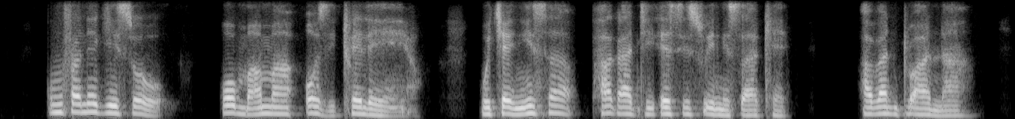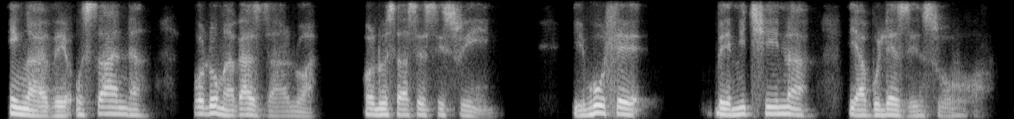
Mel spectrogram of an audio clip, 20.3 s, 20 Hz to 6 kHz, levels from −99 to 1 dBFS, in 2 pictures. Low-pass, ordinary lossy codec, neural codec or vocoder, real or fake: 5.4 kHz; Opus, 16 kbps; codec, 16 kHz, 0.8 kbps, ZipCodec; fake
